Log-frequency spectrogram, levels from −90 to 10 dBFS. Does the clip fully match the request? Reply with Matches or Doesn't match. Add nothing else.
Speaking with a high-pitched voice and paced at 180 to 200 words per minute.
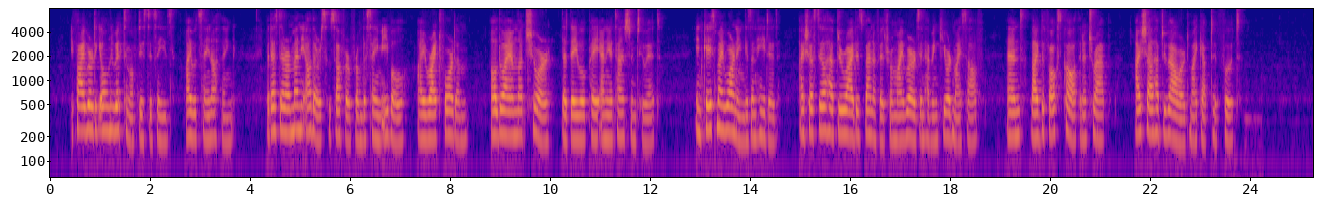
Matches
